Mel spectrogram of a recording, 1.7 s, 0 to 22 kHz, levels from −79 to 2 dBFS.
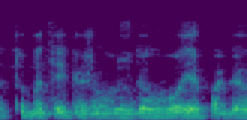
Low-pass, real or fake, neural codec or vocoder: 10.8 kHz; fake; vocoder, 44.1 kHz, 128 mel bands, Pupu-Vocoder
